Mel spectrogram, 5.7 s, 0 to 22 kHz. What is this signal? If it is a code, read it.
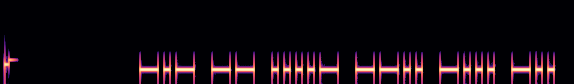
Morse code, heard as a keyed tone, about 20 wpm, 700 Hz. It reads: KM4ZBD
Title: USA Call Signs Repeated 3x 20wpm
